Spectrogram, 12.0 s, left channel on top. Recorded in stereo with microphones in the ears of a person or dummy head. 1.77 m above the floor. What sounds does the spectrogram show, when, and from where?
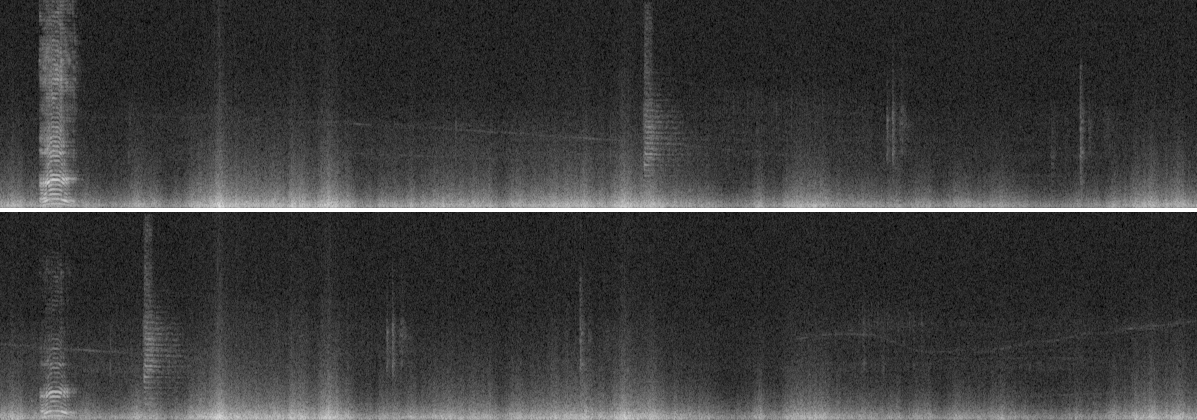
0.4 s a shout: 75° left (ahead or behind)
